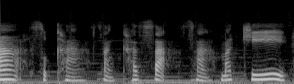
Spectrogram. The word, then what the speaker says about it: สุขา สังฆัสสะ สามัคคี: คะ สุขา สังฆัสสะ สามัคคี คำ ที่ นัก เรียน เห็น อยู่ นี้ นะ คะ เป็น ภาษา บาลี นะ คะ แต่ อ่าน ว่า สุขา สังฆัสสะ สามัคคี ความ พร้อม เพียง ของ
